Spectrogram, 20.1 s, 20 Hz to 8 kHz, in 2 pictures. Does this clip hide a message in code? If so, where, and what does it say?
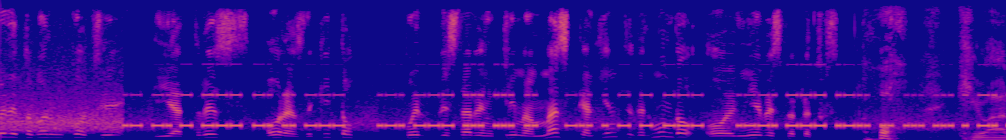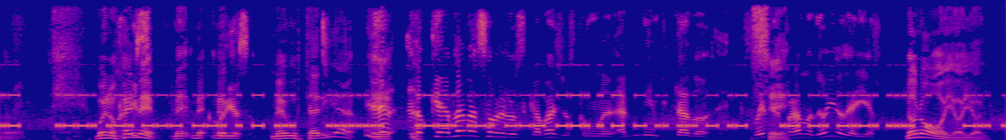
Yes: Morse code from 1.2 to 20.1 s, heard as a keyed tone, hand-sent with a paddle, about 33 wpm, 860 Hz, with radio static. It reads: ANTONIO ROSSI DETTO POLISSENA PROGETS <HH> PROGETTISTA ANCHE …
